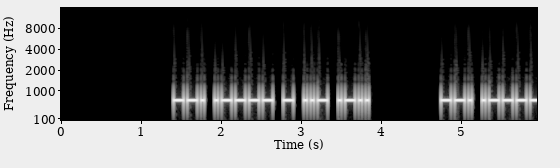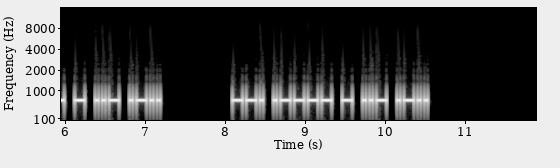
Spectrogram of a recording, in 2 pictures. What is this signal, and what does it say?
Morse code, heard as a keyed tone, about 28 wpm, 700 Hz. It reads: G1TUL G1TUL G1TUL
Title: DXCC-100 Call Signs - 5 Characters - Repeated 3x - 28wpm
